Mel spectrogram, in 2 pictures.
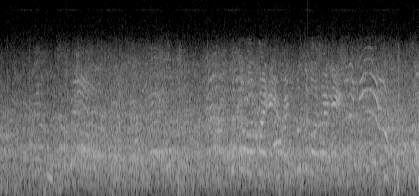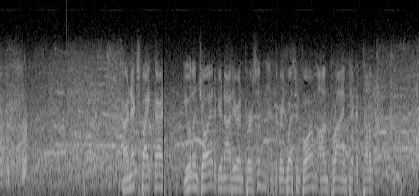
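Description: A large crowd cheers and shouts in a big hall.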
